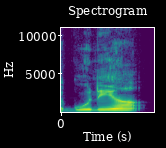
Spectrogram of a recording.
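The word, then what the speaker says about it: Guinea: Actual में इसका pronunciation है गुनिया, है ना, गुएना बिसऊ, उसकी राजधानी होती है बिसऊ।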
